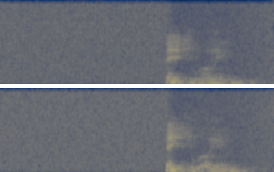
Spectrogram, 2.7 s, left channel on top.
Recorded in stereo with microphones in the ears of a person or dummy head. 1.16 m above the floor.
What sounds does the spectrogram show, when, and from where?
1.7 s a woman speaking: 20° right (ahead or behind), 7.5 m; by 2.8 s 30° right (ahead or behind), 7 m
